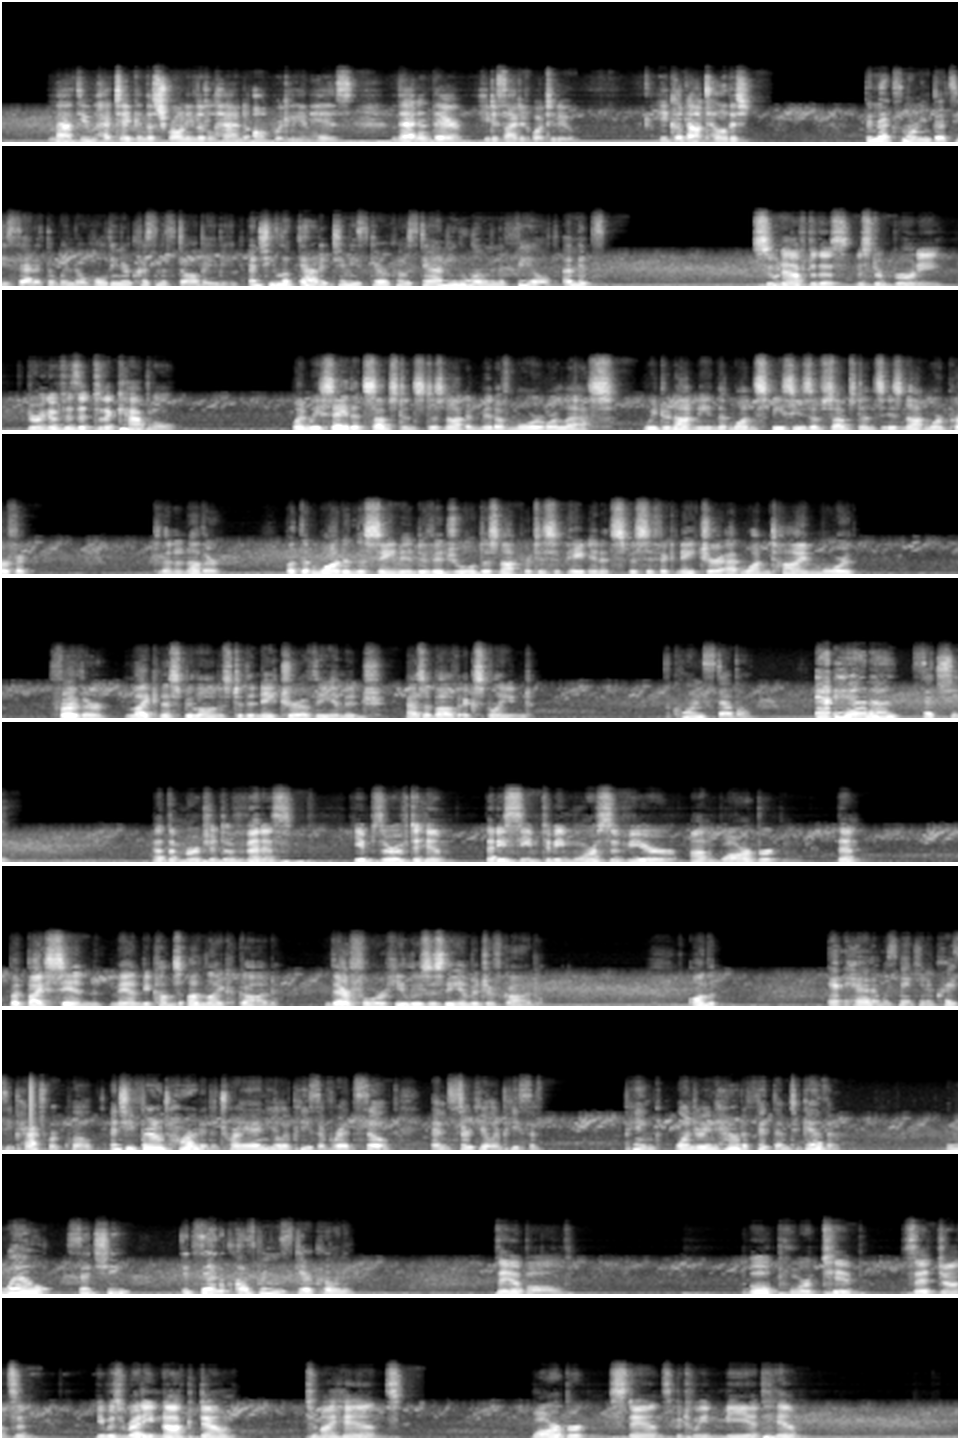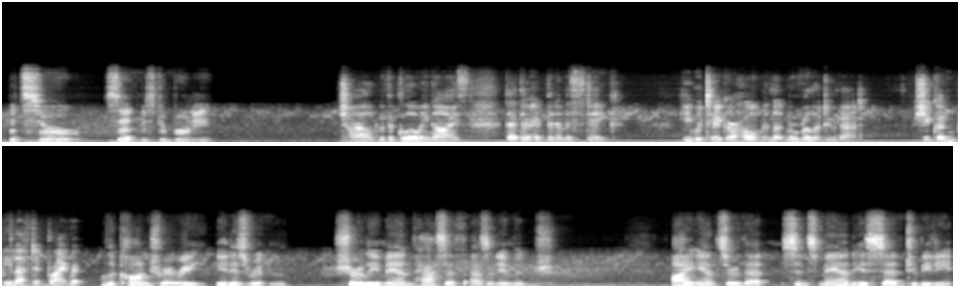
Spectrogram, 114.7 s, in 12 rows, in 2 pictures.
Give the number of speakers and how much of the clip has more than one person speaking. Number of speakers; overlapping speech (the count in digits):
4, no overlap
